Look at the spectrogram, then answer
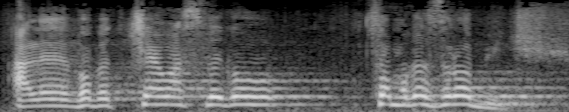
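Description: A man's voice: high voice, fairly even intonation, normal speed, a little mellow. A man preaching a sermon, telling family stories in a chatty, anecdotal way and speaking straight to the congregation. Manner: conversational, anecdotal, addresses the congregation directly. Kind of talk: storytelling sermon. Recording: echoey hall reverb.

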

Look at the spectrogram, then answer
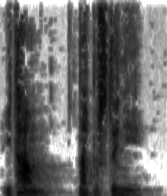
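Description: Fervent male preacher, swings loud and soft. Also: mid-range voice, animated, slow pace. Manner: fervent, rising to loud emphatic peaks; repetitive, rhythmic phrasing. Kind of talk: sermon.

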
